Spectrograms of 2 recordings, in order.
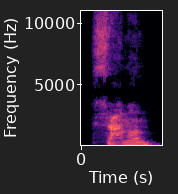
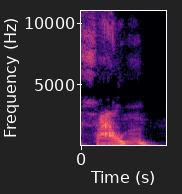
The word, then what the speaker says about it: salmon: No, it should be spelled S-A-M-U-N, salmon, for fuck's sake. It's not salmon. You don't fucking say salmon, do you?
